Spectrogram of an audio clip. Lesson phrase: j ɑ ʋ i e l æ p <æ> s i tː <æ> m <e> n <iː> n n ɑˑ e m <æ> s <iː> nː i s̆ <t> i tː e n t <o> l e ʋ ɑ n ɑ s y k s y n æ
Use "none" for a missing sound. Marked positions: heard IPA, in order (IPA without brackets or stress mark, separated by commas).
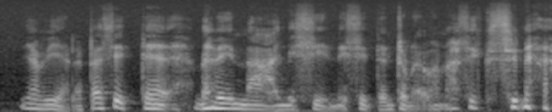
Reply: æ, e, æ, i, i, iː, s, u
